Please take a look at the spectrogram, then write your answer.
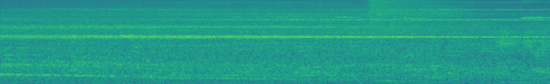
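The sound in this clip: A metro train arrives with a continuous heavy rumble and a high, steady squeal of wheels on rails throughout.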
